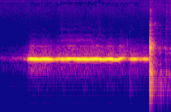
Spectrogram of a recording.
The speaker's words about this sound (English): we're attempting to do the wine glass rim thing. The wine glass rim thing.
